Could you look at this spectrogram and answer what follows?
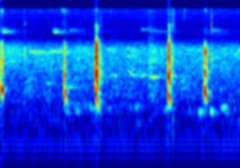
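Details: White-crested laughingthrush calling in brief, slightly nasal chucks at uneven spacing, five notes in three seconds, against a low steady hum.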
